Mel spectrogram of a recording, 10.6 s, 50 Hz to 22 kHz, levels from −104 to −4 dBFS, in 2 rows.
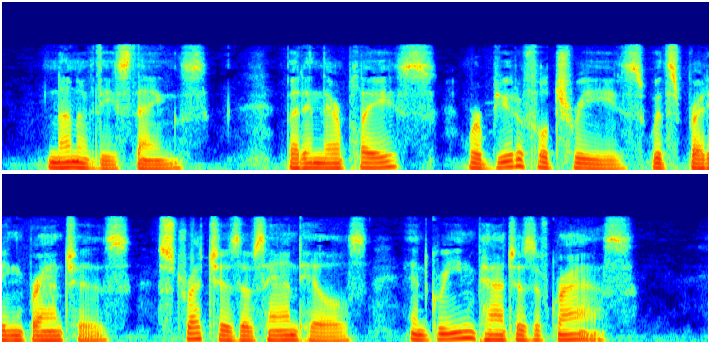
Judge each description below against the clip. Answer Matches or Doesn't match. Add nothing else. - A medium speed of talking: Doesn't match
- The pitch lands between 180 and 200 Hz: Doesn't match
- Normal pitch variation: Doesn't match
